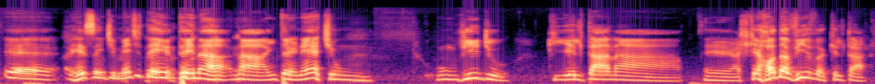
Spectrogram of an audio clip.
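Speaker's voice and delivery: ordinary talk, nothing marked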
